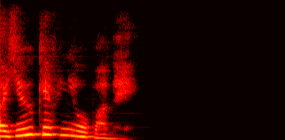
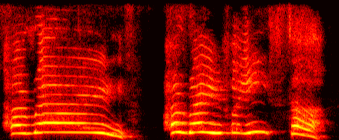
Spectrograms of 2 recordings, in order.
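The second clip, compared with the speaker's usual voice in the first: high, loud shout of joy; bunny cheering Hooray for Easter, much higher and louder; 12 semitones higher, 7 dB louder, slower than usual. Acted. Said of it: "this one's got his arms up going".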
